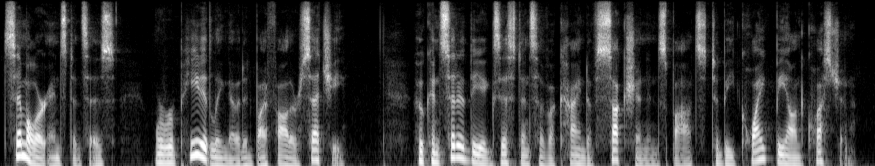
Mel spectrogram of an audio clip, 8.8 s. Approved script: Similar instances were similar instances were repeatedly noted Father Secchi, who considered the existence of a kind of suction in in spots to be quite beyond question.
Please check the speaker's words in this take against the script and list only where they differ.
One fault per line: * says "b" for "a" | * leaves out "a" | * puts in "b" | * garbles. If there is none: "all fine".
* leaves out "similar instances were"
* puts in "by"
* leaves out "in"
